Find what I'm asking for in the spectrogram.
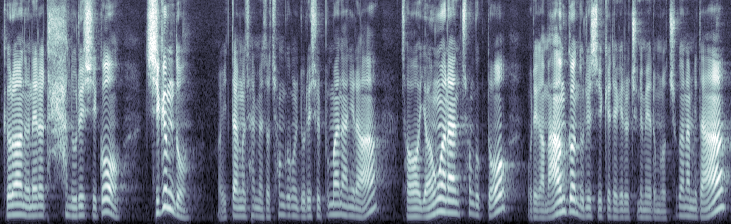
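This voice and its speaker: Animated Korean pastor preaching a sermon. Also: male voice, fairly quick. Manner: animated, rhetorical questions, swings from loud emphasis to soft low asides; humorous storytelling. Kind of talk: Wednesday evening sermon. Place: church sanctuary.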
